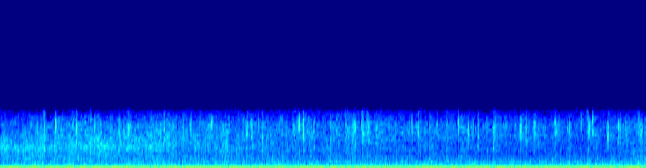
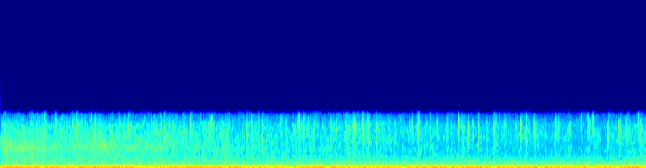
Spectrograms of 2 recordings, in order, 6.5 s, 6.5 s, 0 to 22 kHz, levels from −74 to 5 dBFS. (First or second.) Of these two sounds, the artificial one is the first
